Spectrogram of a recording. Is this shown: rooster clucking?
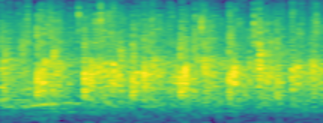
no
